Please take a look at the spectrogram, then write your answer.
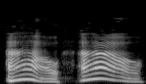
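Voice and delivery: high, drawn-out yelp of pain. A narrator's reading. Girl slapped awake by Jake, pained cry. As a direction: cry out from a sudden slap. Francine cries out when slapped.

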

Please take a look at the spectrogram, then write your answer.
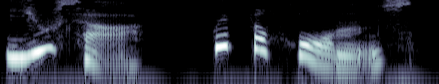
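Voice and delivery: plummy English gent, slow at the end; posh English gentleman. A narrator's reading. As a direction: address the beast like a club member. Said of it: "sounded like crumpets and tea".

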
